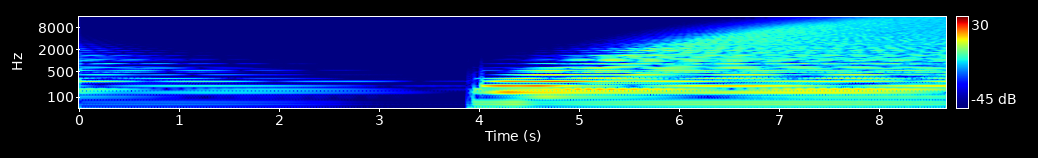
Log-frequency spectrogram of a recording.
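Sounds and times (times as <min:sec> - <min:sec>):
Curtis 4-pole filter with resonance: 0:03.9 - 0:08.6.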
